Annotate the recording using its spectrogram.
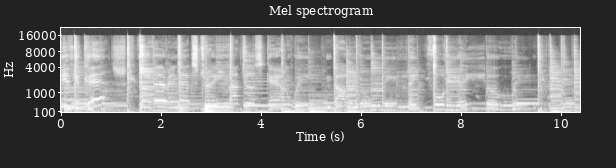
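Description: Classical nylon-string guitar played with the fingers: an instrumental passage of plucked chords and bass notes between sung lines.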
